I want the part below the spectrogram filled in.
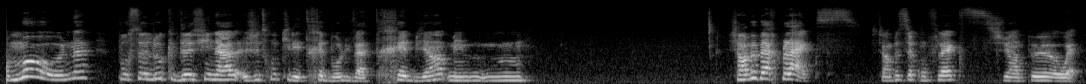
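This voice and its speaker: A man's voice: high voice, animated, a little slow, sharp tone, distant mic. A man giving casual reaction commentary on fashion looks with campy, theatrical drag-queen flair, sprinkling in pet names and English slang. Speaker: reviewer giving opinions on a televised drag competition.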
